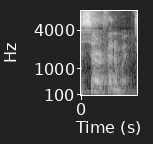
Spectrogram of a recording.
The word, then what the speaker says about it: Serafinowicz: You know Peter Serafinowicz? I can't even pronounce his name. – Peter Serafinowicz. – That's it.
